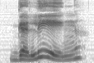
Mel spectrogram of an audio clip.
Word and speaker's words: galing: have different meanings yes so galling the emphasis is on the first syllable that means coming from David Jor on Instagram just asked the same question too galing means good or great so if the emphasis is on the second syllable galing that means good or great or excellent yes as air Kevin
